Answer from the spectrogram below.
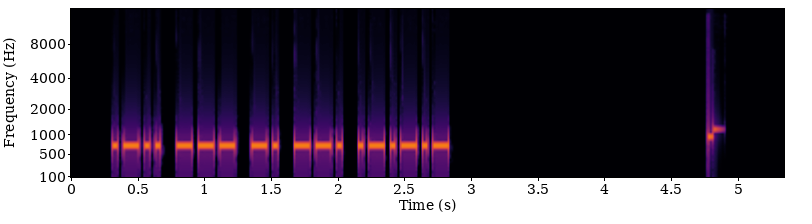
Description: Morse code, heard as a keyed tone, about 30 wpm, 700 Hz. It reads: LONG.
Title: 3x Word-Spacing - Sentences from Top 100 Words - 30wpm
